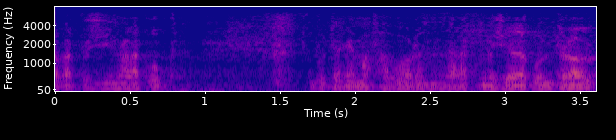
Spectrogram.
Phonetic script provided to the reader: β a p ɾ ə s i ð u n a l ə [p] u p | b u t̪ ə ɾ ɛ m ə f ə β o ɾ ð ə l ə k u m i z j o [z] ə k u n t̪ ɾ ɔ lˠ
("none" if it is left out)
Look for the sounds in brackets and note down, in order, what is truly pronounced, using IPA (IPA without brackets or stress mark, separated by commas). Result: k, ð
